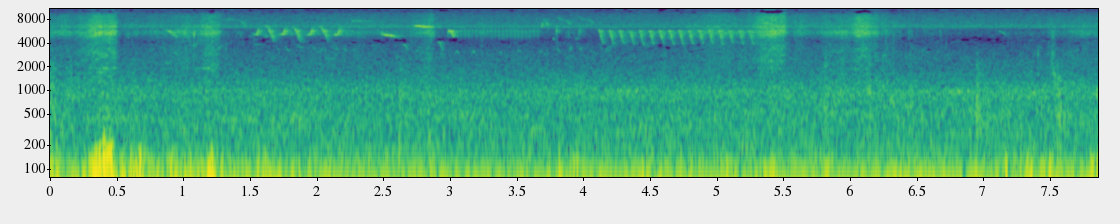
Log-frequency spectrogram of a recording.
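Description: Wind rumbling on the microphone, with small birds chirping high. Around four seconds in, one fast, even trill lasts just under a second.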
